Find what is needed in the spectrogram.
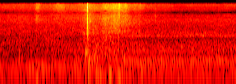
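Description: Steady low mechanical hum with a faint even drone, and a single sharp click a little under a second in, followed by a few soft knocks.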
